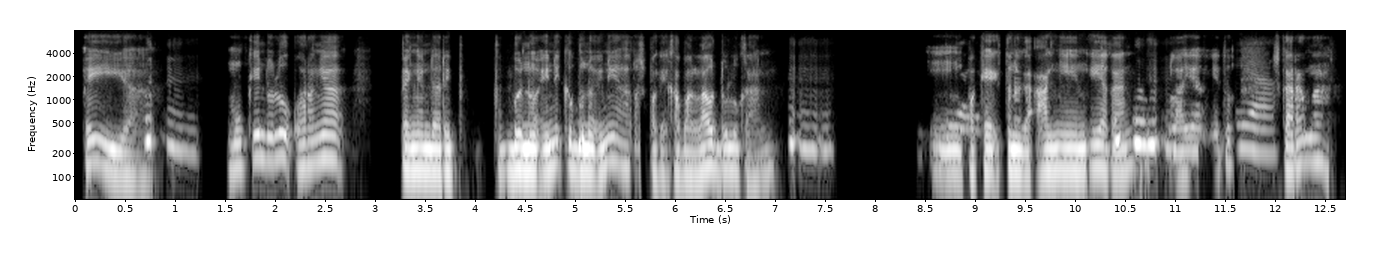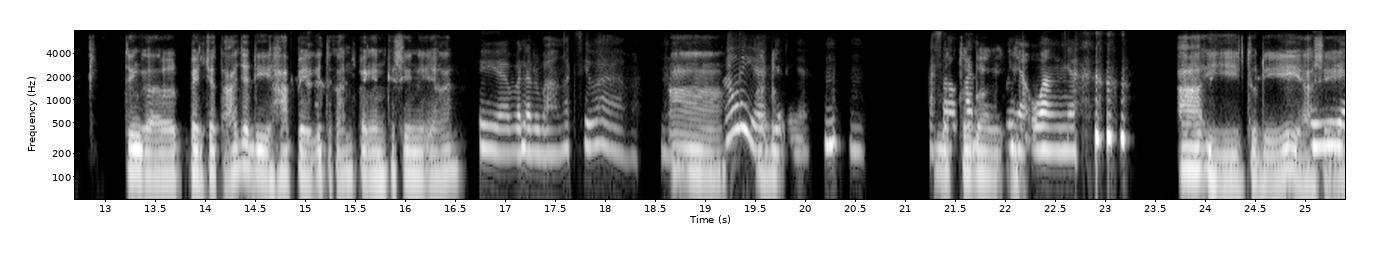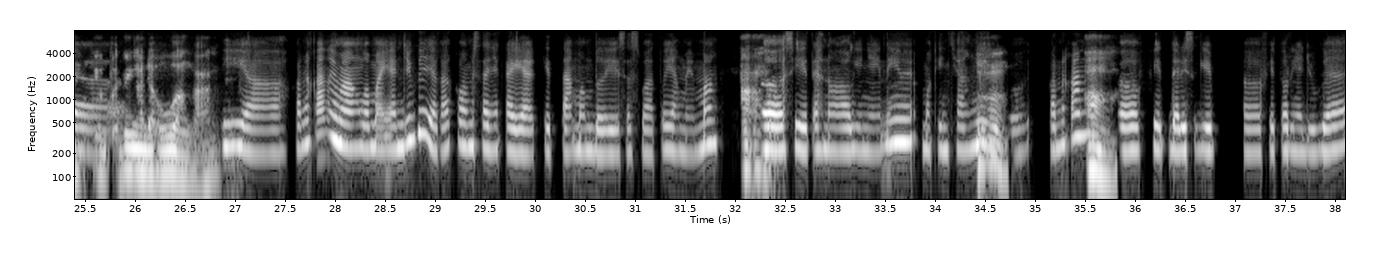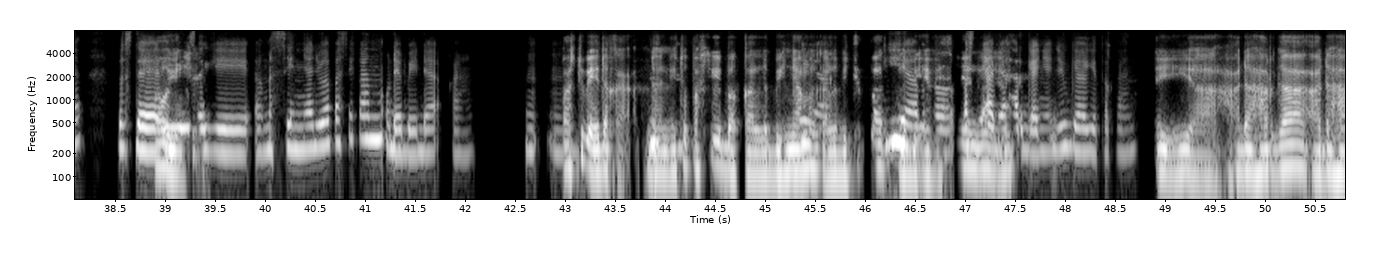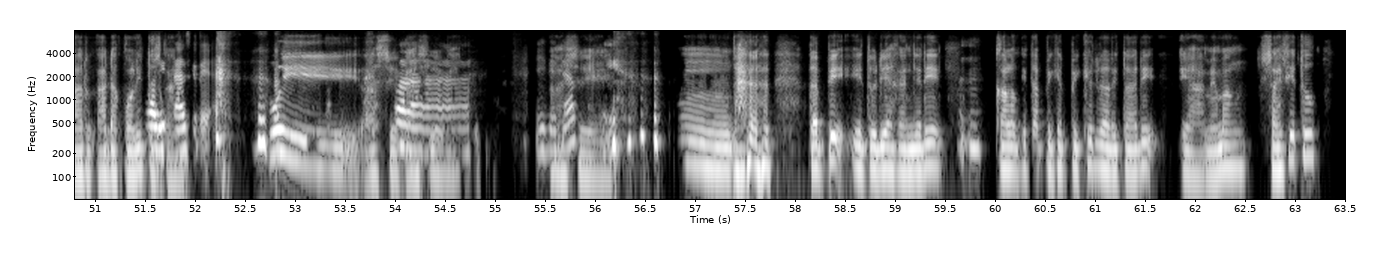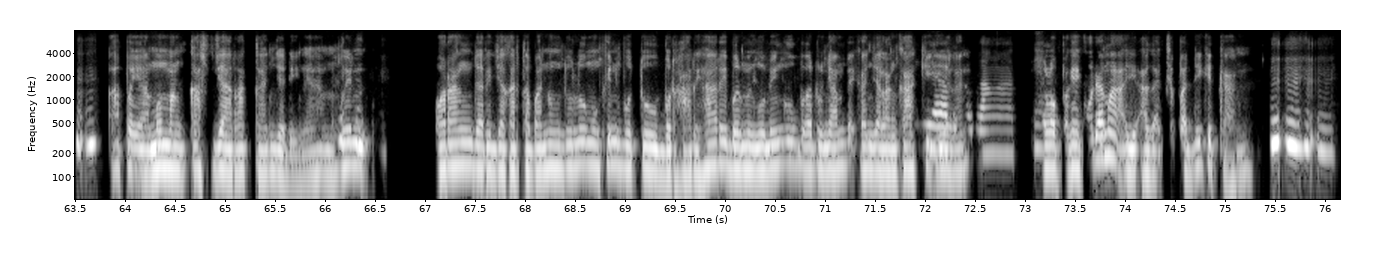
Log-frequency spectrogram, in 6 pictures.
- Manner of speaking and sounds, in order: tapping; unintelligible speech; static; tsk; chuckle; chuckle; other background noise; distorted speech; chuckle; chuckle
- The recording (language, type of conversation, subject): Indonesian, unstructured, Bagaimana sains membantu kehidupan sehari-hari kita?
